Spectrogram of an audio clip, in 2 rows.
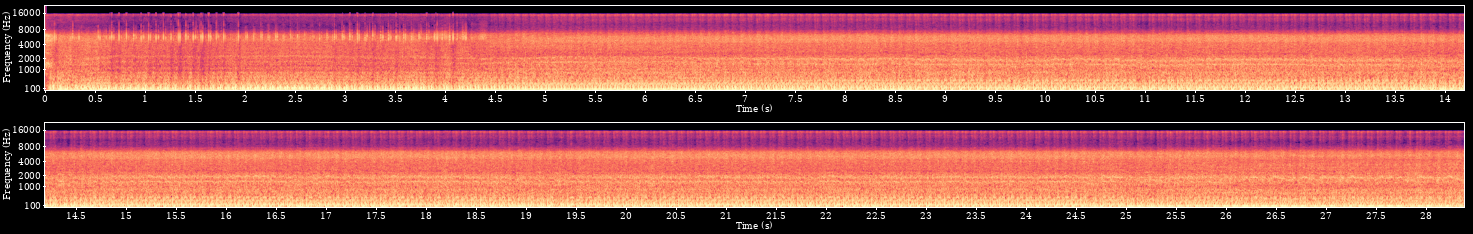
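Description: Kawasaki KLV1000's 90-degree V-twin engine idling just after starting, settling within the first few seconds into a steady, even idle of about 1000 rpm. It is running on a newly replaced fuel pump, which cures the stumbling and stalling the bad pump caused.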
